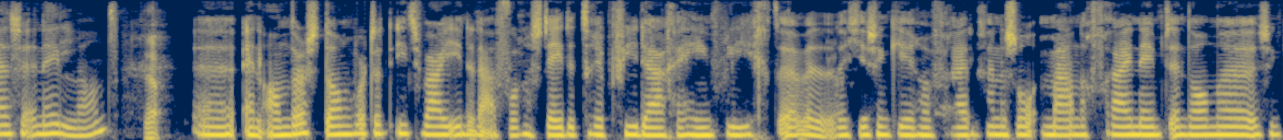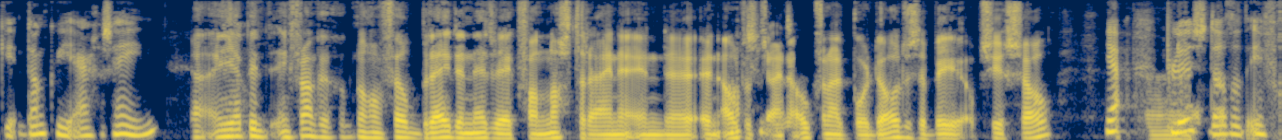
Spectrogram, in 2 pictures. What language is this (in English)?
Dutch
